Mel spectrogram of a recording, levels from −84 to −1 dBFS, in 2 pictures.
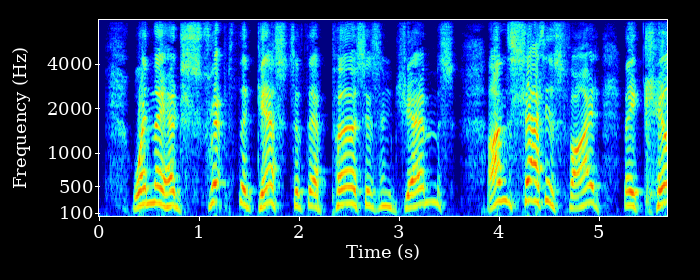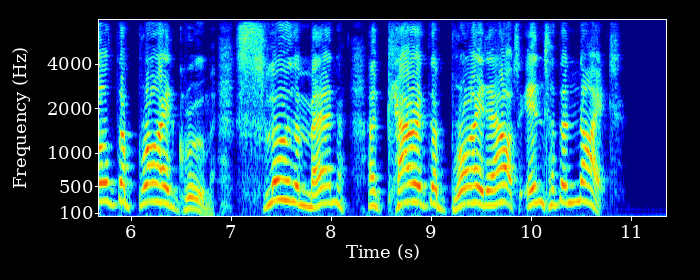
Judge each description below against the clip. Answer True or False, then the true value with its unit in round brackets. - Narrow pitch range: False (4.0 semitones)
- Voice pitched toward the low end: False (230 Hz)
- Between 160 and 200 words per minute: False (145 wpm)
